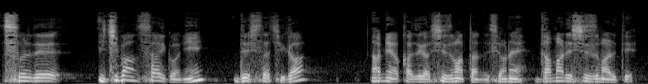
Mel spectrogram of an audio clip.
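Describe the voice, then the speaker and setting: A man's voice: medium pitch, expressive, normal speed, darkish tone. A man preaching a sermon, playfully asking the congregation questions as he goes. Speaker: pastor. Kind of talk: interactive sermon.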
